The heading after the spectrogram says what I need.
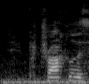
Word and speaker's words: Patroclus: You know, there was no kind of two different letters for c and k in ancient Greek, so it can be kind of tricky, but Patroclus is sort of the the accepted sort of pronunciation of his name.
